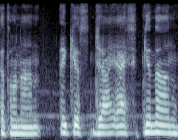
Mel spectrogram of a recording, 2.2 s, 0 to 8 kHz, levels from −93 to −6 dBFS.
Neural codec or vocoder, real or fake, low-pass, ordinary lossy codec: none; real; 7.2 kHz; none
